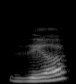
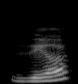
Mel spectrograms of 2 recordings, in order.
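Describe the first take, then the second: First: It is said in a Beijing-style accent. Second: It is said in a Beijing-style accent.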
